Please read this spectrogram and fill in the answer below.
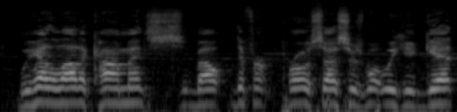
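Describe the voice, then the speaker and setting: The man's voice sits at a high pitch. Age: 60s. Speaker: wood yard owner. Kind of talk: casual chat. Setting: outdoors.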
